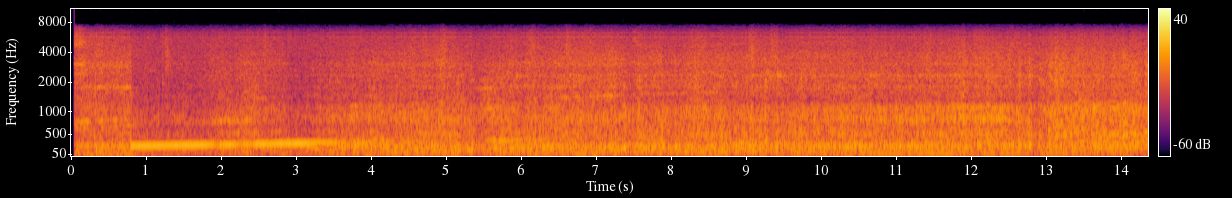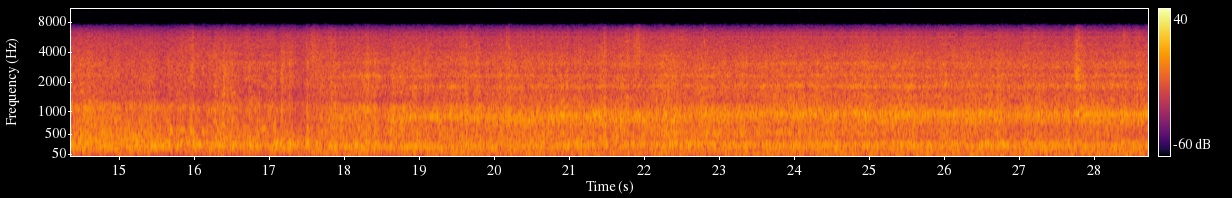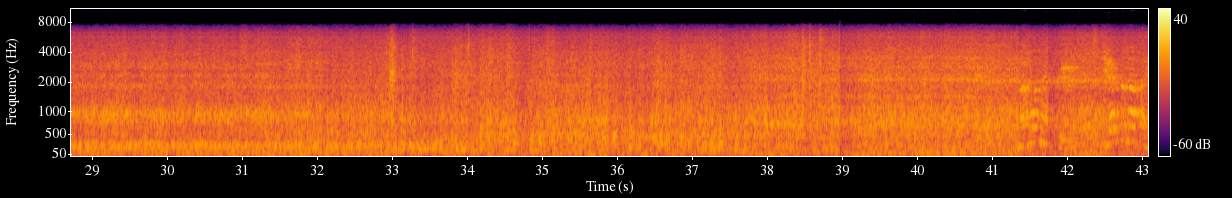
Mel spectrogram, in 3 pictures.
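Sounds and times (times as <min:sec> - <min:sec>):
wheels rumbling on rails: 0:00.0 - 0:43.0.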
